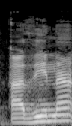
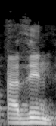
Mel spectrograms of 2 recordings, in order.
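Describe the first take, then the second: First: آذینہ with final "-na" sounded; unstopped form. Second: آذین stopped on a bare n; pausal form. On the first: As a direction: end آذینہ on an open "a". (آذینہ کے نون پر زبر پڑھیں) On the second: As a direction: drop the last vowel of آذین. (آذین کے نون کو ساکن کر کے رکیں) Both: Shown as a demonstration. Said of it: "آگے وقف".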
